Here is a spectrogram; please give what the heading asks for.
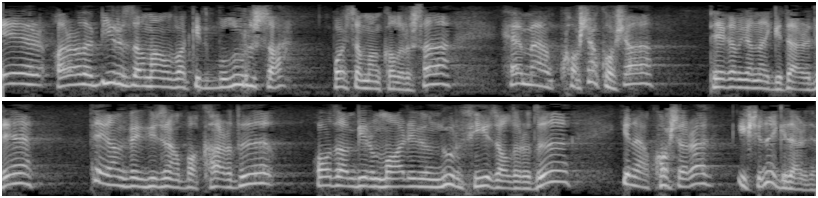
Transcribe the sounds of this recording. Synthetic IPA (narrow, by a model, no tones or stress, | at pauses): ejæɾaɾad̪abiɾzamanvakʰit̪bulˠuɾsa | b̥aʃzamankʰalˠɯɾsahɛmænkʰo̞ʃakʰo̞ʃa | pʰejɡamɟɛɾinɛɟid̪æɾd̪ɪ | pʰe̞jɡambeɾijyzynɛbakʰaɾd̪ɯ | o̞ɾd̪anbiɾmaːlʲivinuɾfijizalˠɯɾd̪ɯjinɛkʰo̞ʃaɾakiʃinɛɟid̪æ̰ɾd̪ɪ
